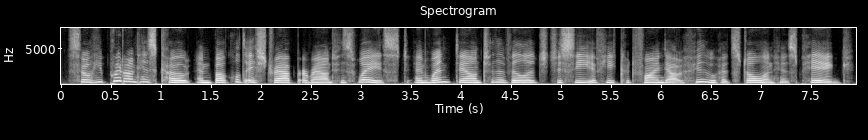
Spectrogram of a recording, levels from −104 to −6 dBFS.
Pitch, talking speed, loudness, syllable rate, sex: 265 Hz, 235 wpm, -17 LUFS, 4.7 syllables/s, female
